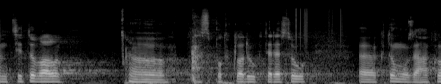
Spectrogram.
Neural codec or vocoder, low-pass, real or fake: vocoder, 44.1 kHz, 128 mel bands every 512 samples, BigVGAN v2; 14.4 kHz; fake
